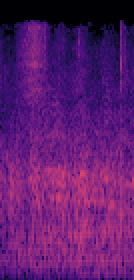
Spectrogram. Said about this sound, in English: Yeah, you clap now.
